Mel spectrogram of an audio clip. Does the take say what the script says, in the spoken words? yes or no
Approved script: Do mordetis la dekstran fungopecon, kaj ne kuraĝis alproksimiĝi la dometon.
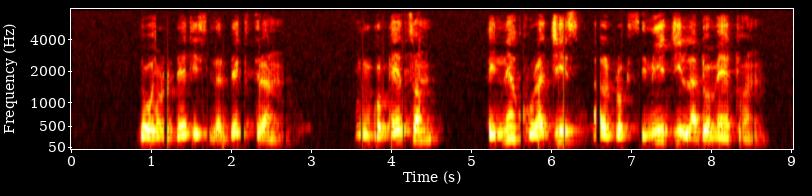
yes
